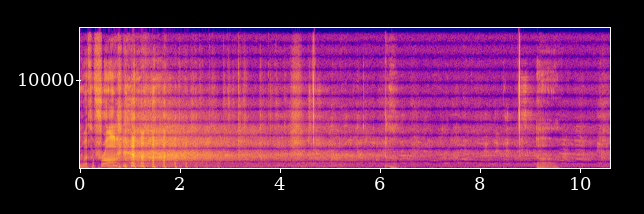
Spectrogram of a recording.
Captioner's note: laughter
